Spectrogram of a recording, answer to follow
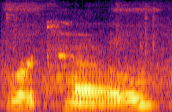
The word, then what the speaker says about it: Brichot: I want to say it's pronounced Brichot. It's Brichot, and they're really super cool.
